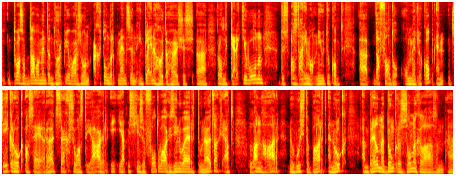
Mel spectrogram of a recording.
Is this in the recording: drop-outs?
no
